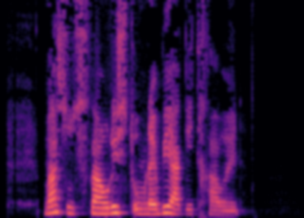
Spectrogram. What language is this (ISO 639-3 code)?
kat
